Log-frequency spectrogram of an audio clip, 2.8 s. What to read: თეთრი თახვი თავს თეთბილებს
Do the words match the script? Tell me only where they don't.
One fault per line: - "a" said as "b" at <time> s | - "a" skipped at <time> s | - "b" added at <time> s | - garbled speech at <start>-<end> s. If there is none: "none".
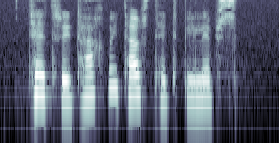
none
